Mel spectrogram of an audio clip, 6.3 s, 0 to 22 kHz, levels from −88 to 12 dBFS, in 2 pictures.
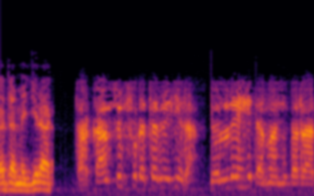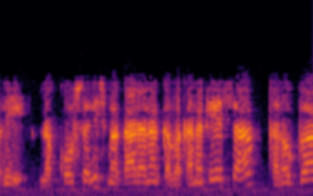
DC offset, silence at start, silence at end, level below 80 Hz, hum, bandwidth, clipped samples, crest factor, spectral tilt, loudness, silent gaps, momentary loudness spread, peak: under 0.1%; 0 s; 0 s; -60 dBFS; none; 6 kHz; under 0.1%; 16 dB; -2 dB/octave; -17 LUFS; none; 9 LU; -2 dBFS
